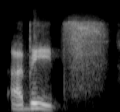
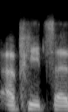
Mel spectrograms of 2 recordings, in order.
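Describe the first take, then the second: First: It uses an Italian-dialect pronunciation. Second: It uses the standard English pronunciation. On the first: The speaker calls it right. "they say a beats" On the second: The speaker calls it wrong. "they don't say a pizza"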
